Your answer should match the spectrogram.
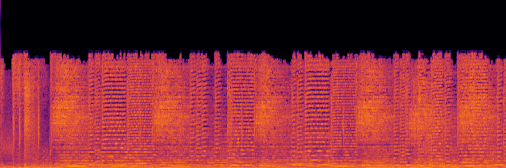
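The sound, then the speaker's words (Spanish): A synthesizer plays a full, loud passage of sustained, buzzy chords over deep bass, shifting notes every second or so, with no voices. “Podéis escuchar que es bastante versátil y eso que solo he traído tres ejemplos.”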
